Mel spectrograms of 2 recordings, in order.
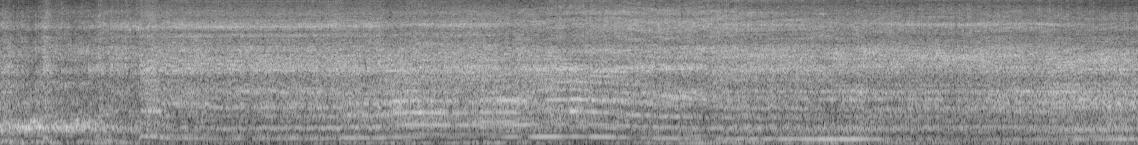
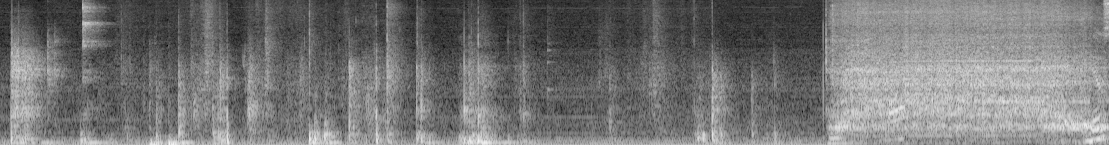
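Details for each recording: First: Taiff hair dryer making strange noise with sparks inside, before repair; loud rough whir with wavering hum and harsh rasp at steady speed; worn motor bushing (mancal), fixed by replacing it. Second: Taiff hair dryer after replacing the worn motor bearing (mancal) that caused a strange loud noise: after handling clatter, a smooth, even airy rush with no rattle or grinding; repair successful.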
